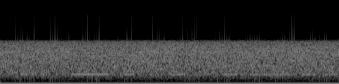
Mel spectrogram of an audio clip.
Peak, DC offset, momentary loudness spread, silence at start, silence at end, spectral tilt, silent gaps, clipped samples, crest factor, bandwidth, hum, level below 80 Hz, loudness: -18 dBFS; 1%; 1 LU; 0 s; 0 s; -2.5 dB/octave; none; under 0.1%; 12 dB; 11.5 kHz; none; -68 dBFS; -31 LUFS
